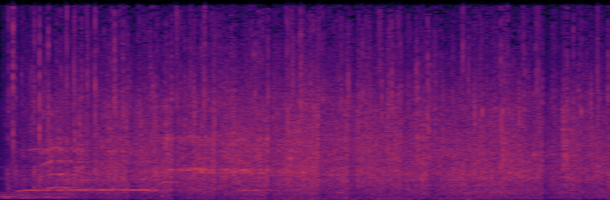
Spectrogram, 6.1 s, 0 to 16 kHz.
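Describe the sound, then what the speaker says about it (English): A crowd at an ice hockey rink applauds to welcome an under-13 Victorian team onto the ice, sustained dense clapping at steady volume with faint cheers mixed in. "Big round of applause for them."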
